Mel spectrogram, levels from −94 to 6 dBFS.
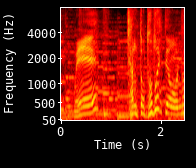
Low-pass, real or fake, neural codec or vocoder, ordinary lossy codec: none; fake; codec, 16 kHz, 4 kbps, X-Codec, HuBERT features, trained on balanced general audio; none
